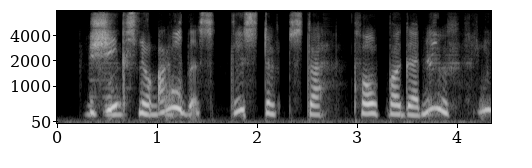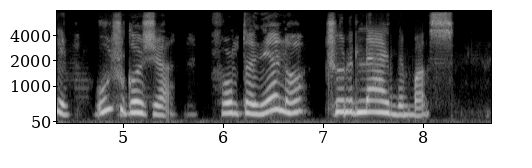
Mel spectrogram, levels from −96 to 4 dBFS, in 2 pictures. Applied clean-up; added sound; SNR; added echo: neural diffusion model UNIVERSE++.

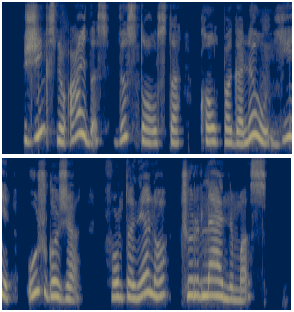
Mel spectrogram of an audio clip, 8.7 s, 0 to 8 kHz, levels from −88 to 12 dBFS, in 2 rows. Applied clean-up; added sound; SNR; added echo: none; none; none; none.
